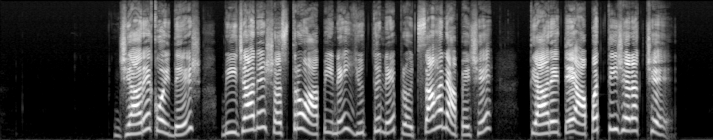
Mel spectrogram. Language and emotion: Gujarati, angry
